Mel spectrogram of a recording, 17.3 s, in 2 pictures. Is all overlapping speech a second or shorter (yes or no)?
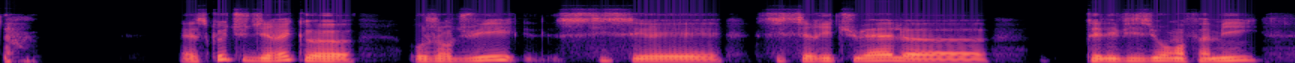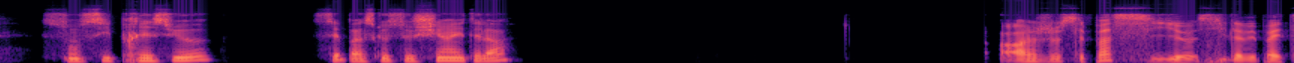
yes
